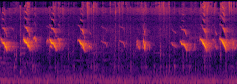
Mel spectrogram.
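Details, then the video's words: Baby chicks chirping: loud, clear, high peeps sliding downward, repeated roughly twice a second with fainter peeps from other chicks between them, over a soft low hum. "silly chicken chirping sounds"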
